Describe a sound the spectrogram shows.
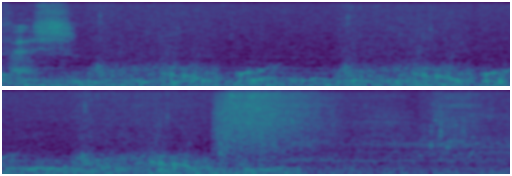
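Water gurgles and bubbles as a swimmer moves underwater.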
